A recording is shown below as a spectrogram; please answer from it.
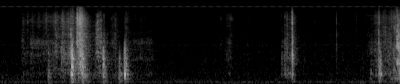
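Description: Sheet of patterned scrapbook paper being handled and lifted by hand: a quick cluster of crisp paper rustles and crackles about a second in, then a few isolated light clicks of the paper against the album page.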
